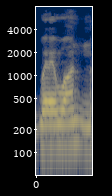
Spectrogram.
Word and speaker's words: huevón: Nosotros en Colombia también usamos el huevón, que es huevón, no huevón. – huevón. – Este, este, tiene acento en la última O, para hacerlo más fuerte.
